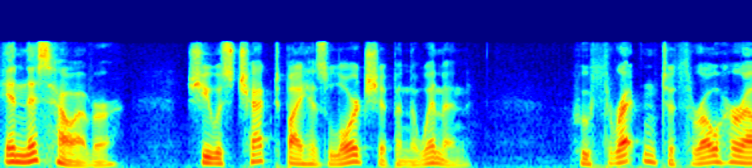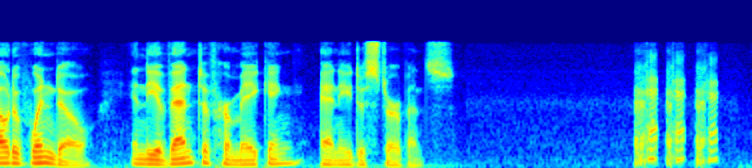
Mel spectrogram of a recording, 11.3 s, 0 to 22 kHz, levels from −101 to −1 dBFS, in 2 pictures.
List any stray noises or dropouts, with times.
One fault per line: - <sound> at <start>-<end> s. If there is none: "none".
- laugh at 10.4-11.0 s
